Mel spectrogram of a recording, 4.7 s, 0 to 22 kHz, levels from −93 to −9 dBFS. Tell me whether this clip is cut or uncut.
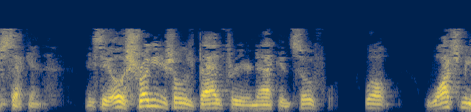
cut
